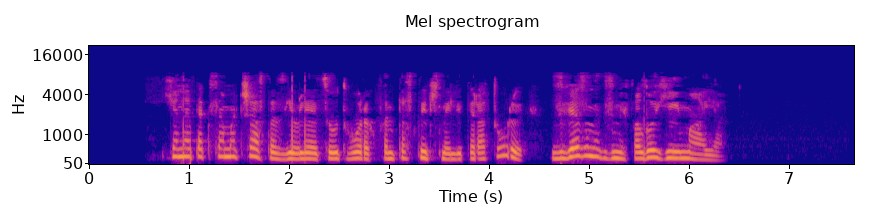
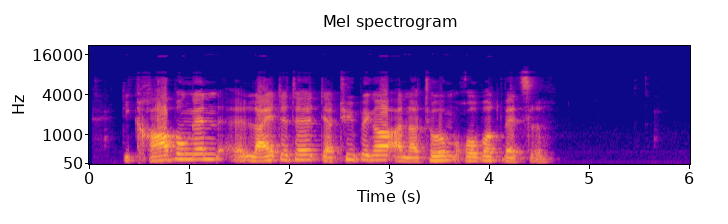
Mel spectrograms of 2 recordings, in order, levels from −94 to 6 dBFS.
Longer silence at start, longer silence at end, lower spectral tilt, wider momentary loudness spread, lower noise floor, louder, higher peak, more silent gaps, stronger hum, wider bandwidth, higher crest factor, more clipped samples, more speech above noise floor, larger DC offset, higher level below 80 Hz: first, 0.8 s vs 0.35 s; about the same, 1.35 s vs 1.45 s; about the same, -6 dB/octave vs -7 dB/octave; second, 7 LU vs 16 LU; first, -82 dBFS vs -72 dBFS; second, -25 LUFS vs -15 LUFS; second, -6 dBFS vs -2 dBFS; neither; neither; about the same, 8.8 kHz vs 9.2 kHz; about the same, 18 dB vs 16 dB; neither; about the same, 57 dB vs 57 dB; neither; second, -72 dBFS vs -60 dBFS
